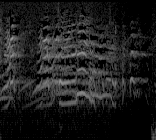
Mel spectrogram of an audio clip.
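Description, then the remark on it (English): Wood duck flight calls: high, squealing whistles that rise and fall in pitch, several overlapping in a steady stream for about three seconds before a brief low thump at the end. “The wood duck's call is a high-pitched whistling noise that it will make in flight.”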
